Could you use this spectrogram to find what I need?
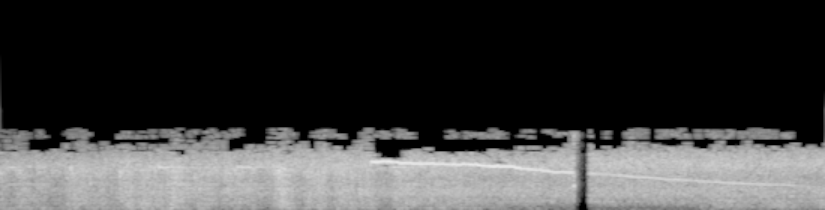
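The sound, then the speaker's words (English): Train noise in a Denver freight yard, a dense, steady rumbling roar with a thin whine sliding downward in the second half and a brief dropout before the sound resumes. “when a mud-spattered but proud Kathy and an exhausted but wiser millionaire drove to a stop in the Denver freight yard”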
